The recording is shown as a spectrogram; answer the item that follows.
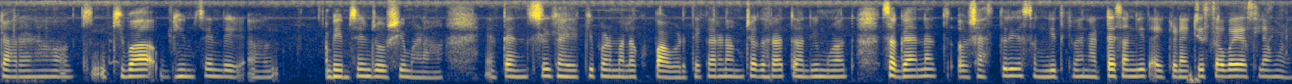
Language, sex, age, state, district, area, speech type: Marathi, female, 18-30, Maharashtra, Sindhudurg, rural, spontaneous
